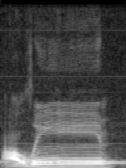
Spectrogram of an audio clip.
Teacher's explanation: Mad arid al-sukun, because it comes at the end of a word and becomes sukun.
